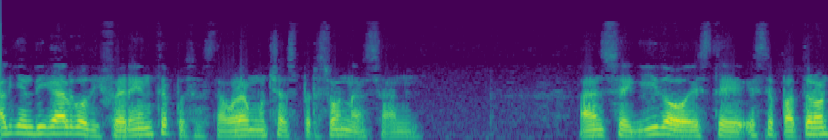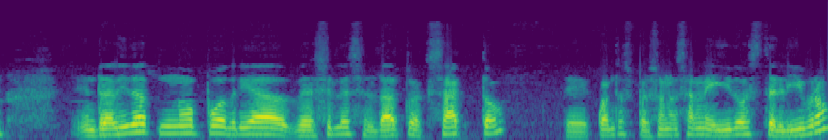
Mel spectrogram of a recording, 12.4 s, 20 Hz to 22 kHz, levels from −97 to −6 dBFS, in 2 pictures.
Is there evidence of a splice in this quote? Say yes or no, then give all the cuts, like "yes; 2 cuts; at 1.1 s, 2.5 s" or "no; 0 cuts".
no; 0 cuts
